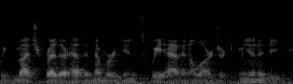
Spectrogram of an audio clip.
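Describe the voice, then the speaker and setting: A man with an American accent speaks in a bright, sharp tone, with audible room echo. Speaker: landlord addressing city council. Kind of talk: public comment at council meeting. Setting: council chamber with microphone. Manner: loud.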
